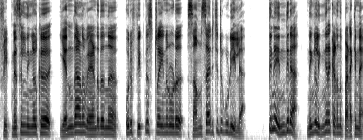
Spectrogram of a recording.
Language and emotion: Malayalam, angry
